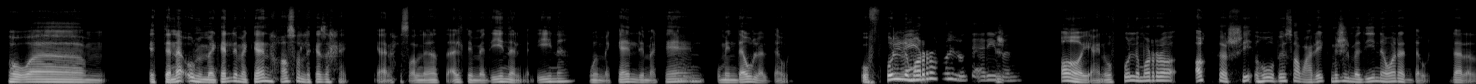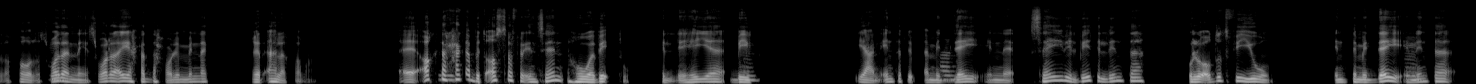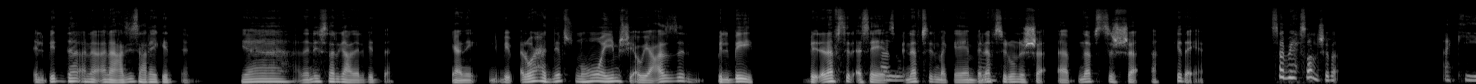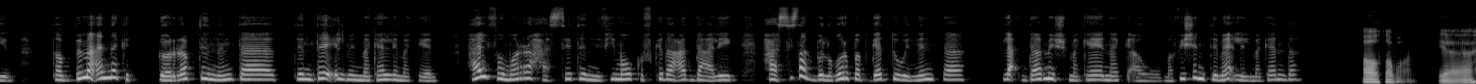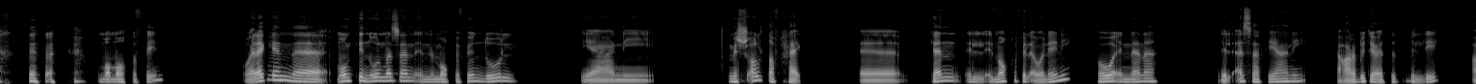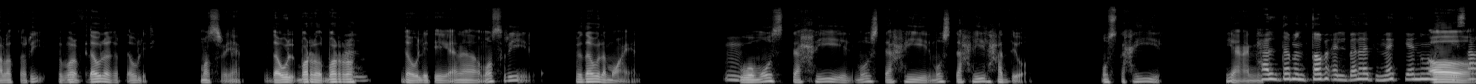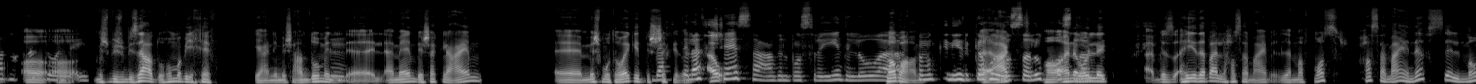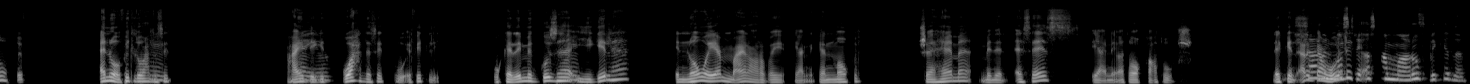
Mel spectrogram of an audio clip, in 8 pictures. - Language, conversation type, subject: Arabic, podcast, إيه التحديات اللي بتواجه العيلة لما تنتقل تعيش في بلد جديد؟
- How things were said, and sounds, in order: laugh; tapping; laughing while speaking: "ممكن يركبوا يوصلوك أصلًا"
